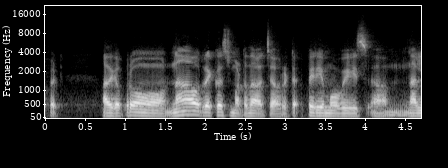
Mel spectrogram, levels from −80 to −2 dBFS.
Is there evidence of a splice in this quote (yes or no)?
yes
